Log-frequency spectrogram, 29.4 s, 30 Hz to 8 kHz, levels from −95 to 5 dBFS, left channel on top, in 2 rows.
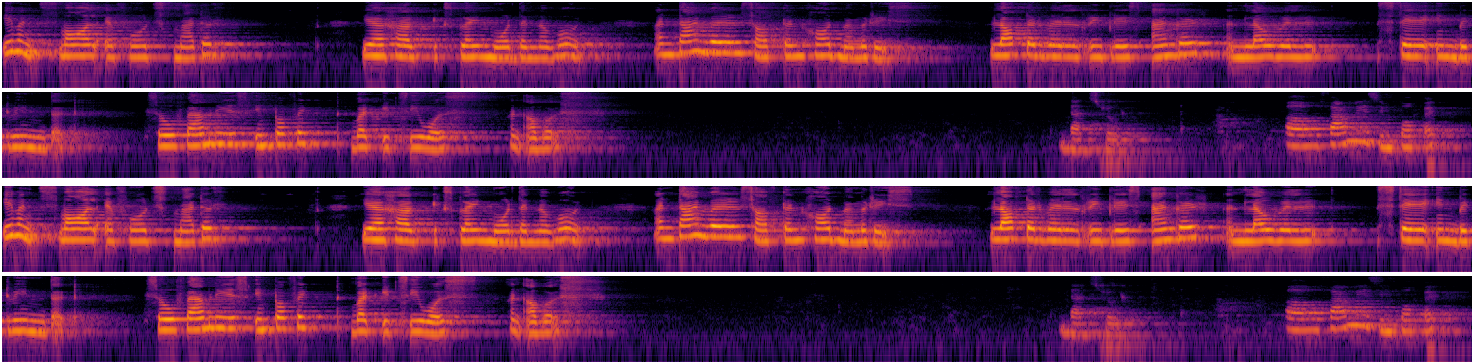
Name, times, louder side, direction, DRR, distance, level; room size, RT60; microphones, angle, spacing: voice 1, 0.0-2.2 3.6-5.8 6.5-9.0 9.9-13.2 13.8-15.3 16.3-17.8 18.2-19.3 19.8-20.5, right 2 dB, 65° right, 13 dB, 1.3 m, -24 dB
voice 2, 25.3-26.0 27.5-29.0, left 2 dB, 35° left, 8 dB, 2.1 m, -32 dB
29.5 x 20.5 x 9.0 m, 1.3 s
head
